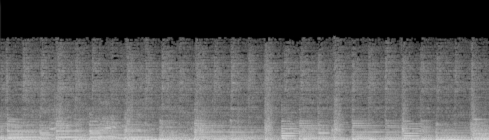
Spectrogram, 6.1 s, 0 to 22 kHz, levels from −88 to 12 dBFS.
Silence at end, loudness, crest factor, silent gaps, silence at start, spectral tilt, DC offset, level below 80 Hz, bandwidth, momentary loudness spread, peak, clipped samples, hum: 0 s; -12 LUFS; 12 dB; none; 0 s; -5 dB/octave; under 0.1%; -28 dBFS; 16.5 kHz; 3 LU; 0 dBFS; under 0.1%; none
